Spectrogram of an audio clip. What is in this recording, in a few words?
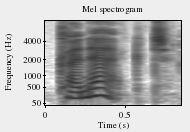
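"connect", English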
